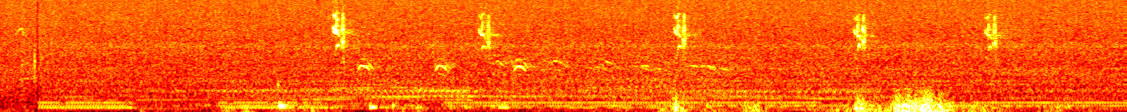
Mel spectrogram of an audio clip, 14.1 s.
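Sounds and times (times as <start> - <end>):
low steady hum: 0.0 - 14.0
low knocks: 2.7 - 8.7
soft bird chirps: 4.0 - 9.3, 12.3 - 12.8.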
